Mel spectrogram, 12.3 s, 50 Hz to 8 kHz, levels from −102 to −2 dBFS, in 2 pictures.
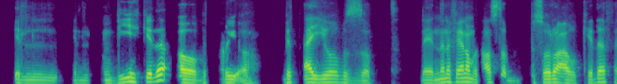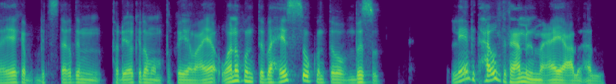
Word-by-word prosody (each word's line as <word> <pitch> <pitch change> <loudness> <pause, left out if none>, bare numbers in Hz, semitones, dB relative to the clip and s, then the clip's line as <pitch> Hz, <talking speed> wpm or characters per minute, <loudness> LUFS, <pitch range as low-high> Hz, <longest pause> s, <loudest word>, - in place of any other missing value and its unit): ال 100 -3 -4 0.2
ال 95 - -10
التنبيه 100 +9 -1
كده 185 +8 +6
آه 110 -3 +8
بالطريقة، 100 -1 -2 0.2
بت 115 -1 -3
أيوَه 120 +1 +4
بالضبط، 90 -6 -8 0.2
لإن 100 +3 -1
أنا 135 +2 +3
فعلًا 135 +1 +4
باتعصب 105 -7 -2
بسرعة 115 -2 +4
وكده 110 +7 -1
فهي 110 -2 -2
كانت 95 -5 -7
بتستخدم 110 0 -5
طريقة 105 +1 -2
كده 115 0 -2
منطقيّة 100 0 -4
معايا، 95 +2 0
وأنا 180 - +3
كُنت 160 -8 -1
باحِس 160 +11 +1
وكُنت 120 -9 -1
بانبسط، 105 -2 -1 0.7
إن - - -3
هي - - +3
بتحاول - - +1
تتعامل 135 -4 +2
معايا 105 0 +2
على 90 +1 0
الأقل. 90 -2 -7
110 Hz, 165 wpm, -23 LUFS, 100-120 Hz, 0.7 s, آه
